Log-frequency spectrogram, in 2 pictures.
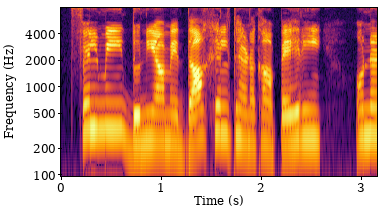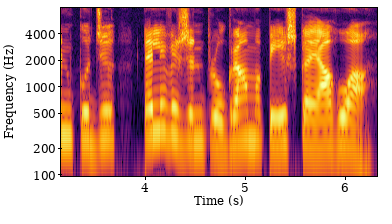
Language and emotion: Sindhi, neutral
